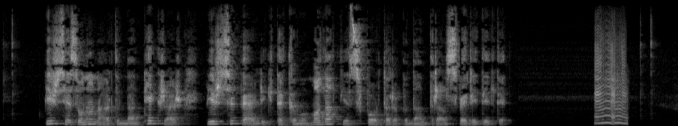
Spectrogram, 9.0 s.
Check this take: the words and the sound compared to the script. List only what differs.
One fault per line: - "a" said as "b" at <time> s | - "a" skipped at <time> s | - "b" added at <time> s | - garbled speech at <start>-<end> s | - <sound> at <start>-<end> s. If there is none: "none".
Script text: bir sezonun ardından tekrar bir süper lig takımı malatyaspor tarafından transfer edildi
- laugh at 7.9-8.4 s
